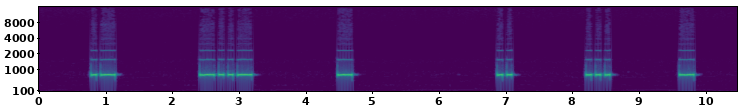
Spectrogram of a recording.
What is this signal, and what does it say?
Morse code, heard as a keyed tone, about 17 wpm, spaced as for 6 wpm, 780 Hz. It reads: AXT IST
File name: Onlinelehrgang / morsen / DJ4UF Morsen08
